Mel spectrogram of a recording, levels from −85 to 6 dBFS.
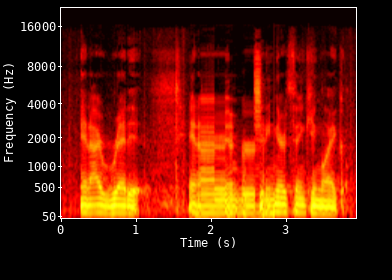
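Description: Gain pumping runs through the whole recording, the likely cause being input gain set far too high with a fast limiter or compressor clamping down on every loud syllable. The level swings by around 15 dB as it does so, leaving the speech squashed and breathing, while the room noise sits about 40 dB below the speech.

From 1.78 s to 2.83 s the speech turns into robotic sound from repeated short buffers. Audio is likely reaching the playback side too infrequently, so the same short slice of roughly 10.7 ms is replayed to fill the gaps while most of the real signal in this stretch is lost. That fixed repetition imposes a steady 93.8 Hz buzz, so the speech becomes a stiff, metallic drone that only loosely follows its original contour.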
